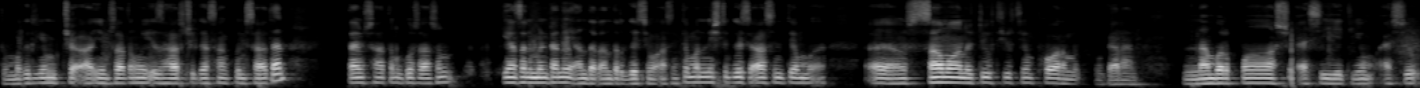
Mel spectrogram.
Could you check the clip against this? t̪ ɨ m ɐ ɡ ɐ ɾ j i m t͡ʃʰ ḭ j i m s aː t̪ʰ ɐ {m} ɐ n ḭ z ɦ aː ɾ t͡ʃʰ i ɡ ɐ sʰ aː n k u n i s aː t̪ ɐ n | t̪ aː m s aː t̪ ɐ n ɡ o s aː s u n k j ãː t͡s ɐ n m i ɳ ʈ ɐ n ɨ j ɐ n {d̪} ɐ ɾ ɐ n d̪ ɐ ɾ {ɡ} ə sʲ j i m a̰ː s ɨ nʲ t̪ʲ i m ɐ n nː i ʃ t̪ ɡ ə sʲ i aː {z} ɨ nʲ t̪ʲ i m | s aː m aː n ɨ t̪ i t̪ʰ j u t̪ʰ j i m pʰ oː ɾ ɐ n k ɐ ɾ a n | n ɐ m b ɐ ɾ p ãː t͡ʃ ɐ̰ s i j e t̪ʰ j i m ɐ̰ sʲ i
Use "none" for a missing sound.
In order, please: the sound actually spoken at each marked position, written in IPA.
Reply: n, d̪, ɡ, s

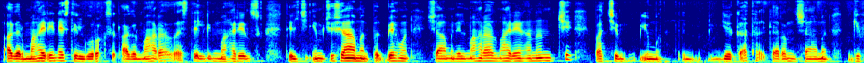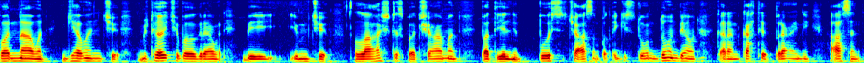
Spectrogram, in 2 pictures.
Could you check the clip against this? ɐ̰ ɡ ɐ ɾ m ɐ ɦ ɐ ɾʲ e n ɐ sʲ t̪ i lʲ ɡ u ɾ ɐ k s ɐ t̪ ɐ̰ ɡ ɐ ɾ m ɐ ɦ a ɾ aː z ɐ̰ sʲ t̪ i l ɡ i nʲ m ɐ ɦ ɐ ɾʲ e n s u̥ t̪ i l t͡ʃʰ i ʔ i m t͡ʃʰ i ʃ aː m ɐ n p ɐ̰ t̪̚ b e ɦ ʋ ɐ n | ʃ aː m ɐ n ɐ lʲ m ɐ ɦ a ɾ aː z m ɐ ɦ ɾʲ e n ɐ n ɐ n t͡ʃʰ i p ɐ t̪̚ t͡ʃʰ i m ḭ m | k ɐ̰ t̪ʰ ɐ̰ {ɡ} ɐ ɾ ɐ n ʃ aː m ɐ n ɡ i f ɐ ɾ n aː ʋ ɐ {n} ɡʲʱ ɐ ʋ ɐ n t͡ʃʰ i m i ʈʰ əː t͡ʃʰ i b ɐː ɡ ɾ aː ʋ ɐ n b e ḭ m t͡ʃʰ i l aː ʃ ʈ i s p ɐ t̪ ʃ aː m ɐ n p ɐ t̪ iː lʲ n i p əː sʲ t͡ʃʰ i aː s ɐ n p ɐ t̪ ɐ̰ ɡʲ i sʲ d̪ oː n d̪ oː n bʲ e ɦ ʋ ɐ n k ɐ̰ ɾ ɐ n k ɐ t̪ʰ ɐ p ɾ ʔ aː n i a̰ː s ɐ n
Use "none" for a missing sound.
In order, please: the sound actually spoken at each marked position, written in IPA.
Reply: k, n

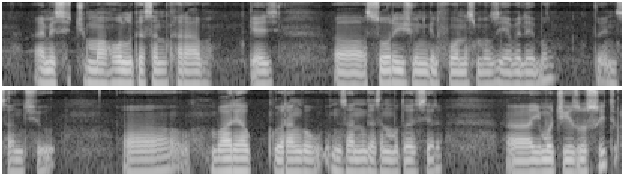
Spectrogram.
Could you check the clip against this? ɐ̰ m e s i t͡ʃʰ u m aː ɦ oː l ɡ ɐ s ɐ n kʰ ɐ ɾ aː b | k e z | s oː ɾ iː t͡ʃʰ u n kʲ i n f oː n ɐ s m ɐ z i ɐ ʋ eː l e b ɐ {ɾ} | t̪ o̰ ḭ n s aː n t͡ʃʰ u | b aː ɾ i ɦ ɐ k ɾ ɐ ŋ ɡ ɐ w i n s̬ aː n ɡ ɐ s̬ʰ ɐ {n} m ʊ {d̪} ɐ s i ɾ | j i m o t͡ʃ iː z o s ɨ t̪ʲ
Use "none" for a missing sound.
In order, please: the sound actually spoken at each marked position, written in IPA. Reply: l, n, t̪

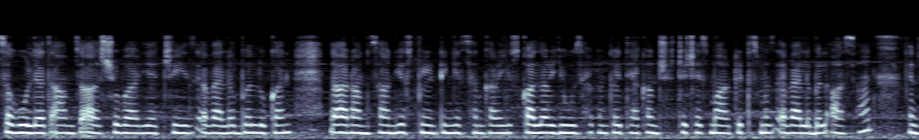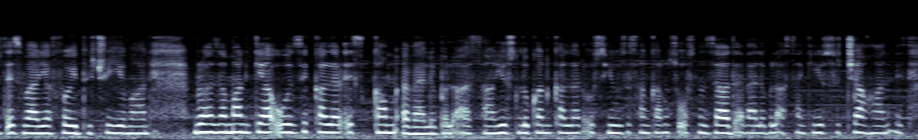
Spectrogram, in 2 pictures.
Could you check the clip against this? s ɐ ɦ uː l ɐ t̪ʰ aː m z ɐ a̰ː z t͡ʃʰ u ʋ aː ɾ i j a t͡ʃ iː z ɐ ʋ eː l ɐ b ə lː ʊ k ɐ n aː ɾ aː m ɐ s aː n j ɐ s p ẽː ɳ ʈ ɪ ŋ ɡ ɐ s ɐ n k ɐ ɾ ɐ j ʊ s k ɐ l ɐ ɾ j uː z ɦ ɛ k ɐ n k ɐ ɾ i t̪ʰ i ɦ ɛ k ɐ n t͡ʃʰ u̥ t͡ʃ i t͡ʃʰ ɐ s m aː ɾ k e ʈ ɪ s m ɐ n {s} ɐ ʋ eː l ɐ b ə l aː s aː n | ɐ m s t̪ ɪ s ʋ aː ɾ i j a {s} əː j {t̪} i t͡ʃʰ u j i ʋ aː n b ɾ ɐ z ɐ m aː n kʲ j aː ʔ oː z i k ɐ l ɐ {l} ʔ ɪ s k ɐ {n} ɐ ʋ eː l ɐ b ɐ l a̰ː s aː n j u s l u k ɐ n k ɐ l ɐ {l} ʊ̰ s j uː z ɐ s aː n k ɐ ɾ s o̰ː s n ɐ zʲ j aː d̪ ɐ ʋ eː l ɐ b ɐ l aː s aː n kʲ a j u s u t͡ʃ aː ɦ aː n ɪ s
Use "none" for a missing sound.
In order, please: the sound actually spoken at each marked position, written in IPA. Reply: z, f, d̪, ɾ, m, ɾ

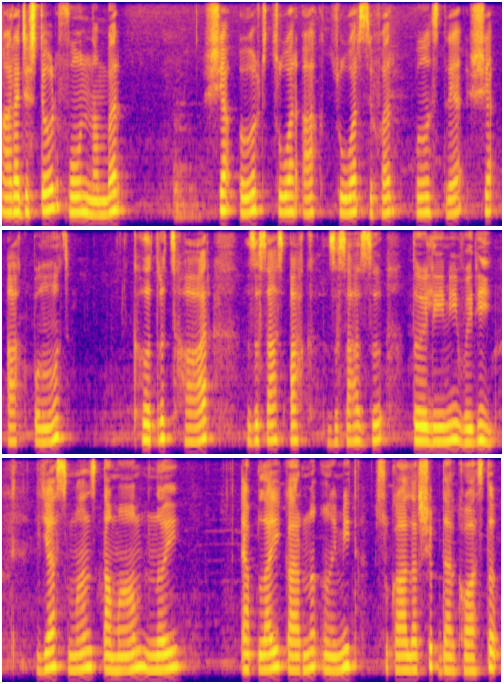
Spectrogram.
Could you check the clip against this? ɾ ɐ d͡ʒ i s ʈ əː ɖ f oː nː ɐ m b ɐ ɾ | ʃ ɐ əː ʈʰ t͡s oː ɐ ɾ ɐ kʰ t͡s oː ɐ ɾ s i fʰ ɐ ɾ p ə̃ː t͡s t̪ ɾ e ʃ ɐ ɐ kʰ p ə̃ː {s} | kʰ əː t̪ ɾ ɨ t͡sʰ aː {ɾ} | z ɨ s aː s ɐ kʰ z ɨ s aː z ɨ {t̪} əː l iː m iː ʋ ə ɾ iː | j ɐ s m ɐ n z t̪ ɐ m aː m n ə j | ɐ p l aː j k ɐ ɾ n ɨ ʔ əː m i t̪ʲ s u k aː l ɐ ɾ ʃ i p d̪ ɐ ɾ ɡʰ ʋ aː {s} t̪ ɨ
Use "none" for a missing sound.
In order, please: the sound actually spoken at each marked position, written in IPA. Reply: t͡s, ɾ, t̪, s

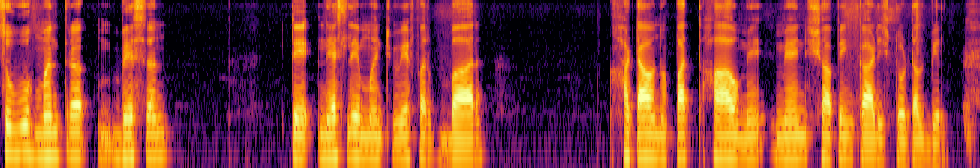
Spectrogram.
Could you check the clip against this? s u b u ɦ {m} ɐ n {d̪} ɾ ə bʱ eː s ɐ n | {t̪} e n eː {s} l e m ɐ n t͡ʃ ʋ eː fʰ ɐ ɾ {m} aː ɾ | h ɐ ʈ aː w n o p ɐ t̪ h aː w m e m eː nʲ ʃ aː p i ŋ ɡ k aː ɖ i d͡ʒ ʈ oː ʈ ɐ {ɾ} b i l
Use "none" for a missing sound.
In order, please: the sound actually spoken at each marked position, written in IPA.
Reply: m, t̪, t̪, s, b, l

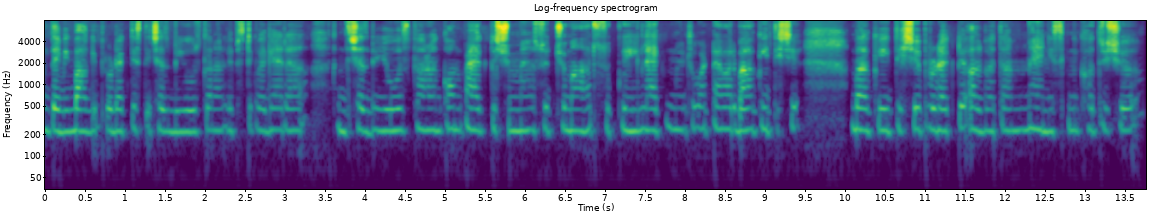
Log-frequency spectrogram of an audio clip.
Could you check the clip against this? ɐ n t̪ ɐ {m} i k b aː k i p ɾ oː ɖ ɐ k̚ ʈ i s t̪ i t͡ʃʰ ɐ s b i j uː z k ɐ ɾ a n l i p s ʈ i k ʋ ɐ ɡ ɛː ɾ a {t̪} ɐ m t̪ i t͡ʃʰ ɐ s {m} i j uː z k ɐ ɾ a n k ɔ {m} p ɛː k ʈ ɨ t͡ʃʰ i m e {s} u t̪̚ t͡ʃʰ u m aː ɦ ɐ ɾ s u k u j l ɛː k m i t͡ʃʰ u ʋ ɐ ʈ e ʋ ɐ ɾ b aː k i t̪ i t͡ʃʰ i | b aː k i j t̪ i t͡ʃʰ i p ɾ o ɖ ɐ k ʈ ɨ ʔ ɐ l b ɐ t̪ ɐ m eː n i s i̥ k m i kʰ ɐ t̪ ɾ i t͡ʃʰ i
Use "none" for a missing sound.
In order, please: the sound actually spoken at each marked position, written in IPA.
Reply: m, t̪, b, m, s

